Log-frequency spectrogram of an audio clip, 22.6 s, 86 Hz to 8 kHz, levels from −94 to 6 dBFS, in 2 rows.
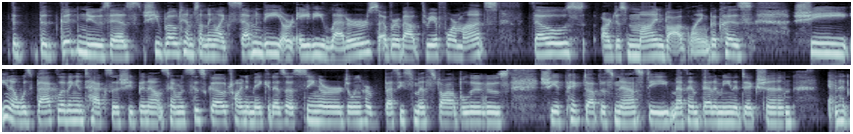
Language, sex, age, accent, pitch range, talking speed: English, female, 40-59, American, 180-220 Hz, 165 wpm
